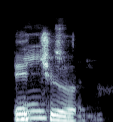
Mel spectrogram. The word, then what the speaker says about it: nature: Nature. Nature. Nature. Nature. Nature. Nature. Nature. Nature. Ya. Pokoknya kalau ada t u r e bacanya c kayak gambar.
